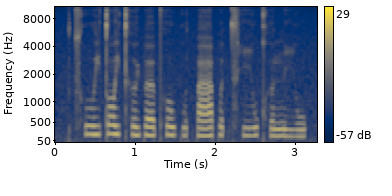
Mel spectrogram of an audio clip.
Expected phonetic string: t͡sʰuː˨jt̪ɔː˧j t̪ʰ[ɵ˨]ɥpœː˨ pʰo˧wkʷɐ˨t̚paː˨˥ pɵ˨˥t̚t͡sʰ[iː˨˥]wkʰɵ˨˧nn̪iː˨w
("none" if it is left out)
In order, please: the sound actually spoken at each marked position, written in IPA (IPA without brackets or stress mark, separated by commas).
ɵ˨, iː˨˥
